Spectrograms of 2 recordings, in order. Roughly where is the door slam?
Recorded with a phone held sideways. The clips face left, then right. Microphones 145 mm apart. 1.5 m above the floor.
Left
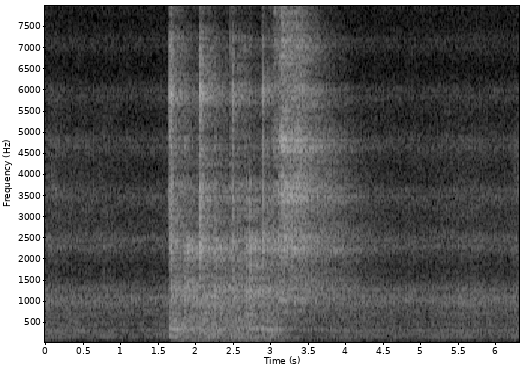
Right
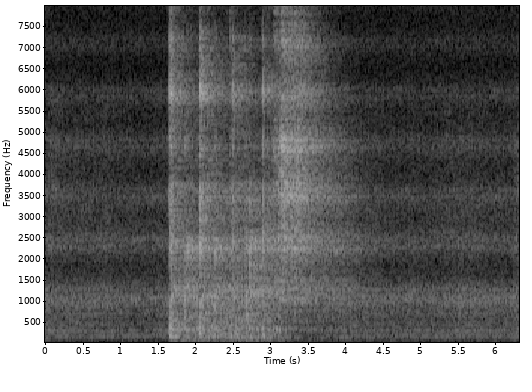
I don't hear a door slam.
